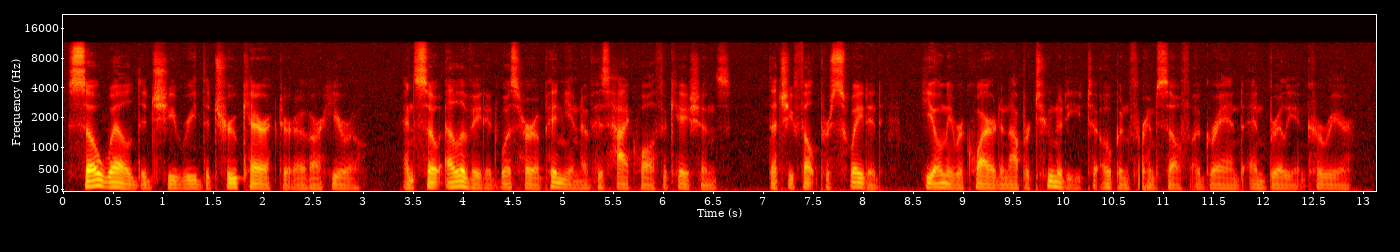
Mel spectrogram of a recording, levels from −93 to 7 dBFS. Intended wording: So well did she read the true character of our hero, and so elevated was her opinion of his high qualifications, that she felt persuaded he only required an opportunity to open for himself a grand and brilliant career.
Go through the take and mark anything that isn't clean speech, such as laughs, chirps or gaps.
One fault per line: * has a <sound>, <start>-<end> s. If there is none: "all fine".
* has a dropout, 10.8-10.8 s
